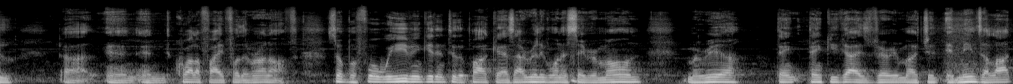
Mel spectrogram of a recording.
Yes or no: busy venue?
yes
